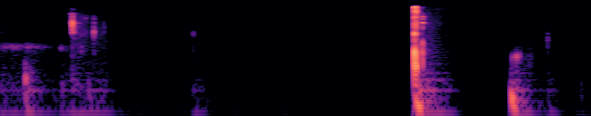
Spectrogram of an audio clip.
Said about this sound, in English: It's time for me to have a sip of my tea here. My yummy rainforest tea.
